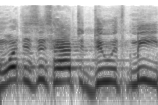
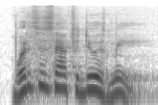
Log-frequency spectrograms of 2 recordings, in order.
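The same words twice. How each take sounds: First: It is said in a sharp, spicy tone. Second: It is said in a gentle, mild tone.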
